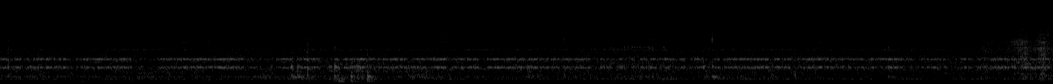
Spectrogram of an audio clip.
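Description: Near silence: faint room tone with two faint steady tones throughout.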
